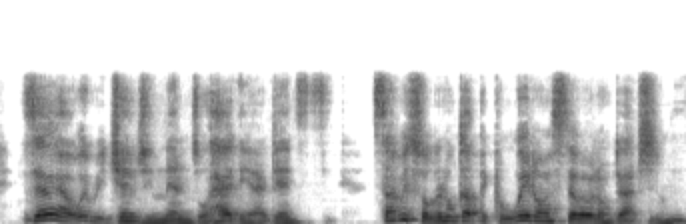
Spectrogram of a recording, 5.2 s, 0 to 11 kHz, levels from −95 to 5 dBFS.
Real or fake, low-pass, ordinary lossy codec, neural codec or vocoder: fake; 7.2 kHz; none; codec, 16 kHz, 1 kbps, FunCodec, trained on LibriTTS, 50 frames a second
